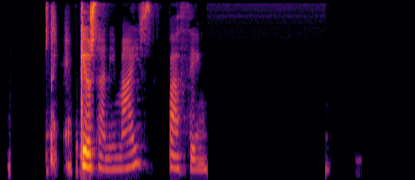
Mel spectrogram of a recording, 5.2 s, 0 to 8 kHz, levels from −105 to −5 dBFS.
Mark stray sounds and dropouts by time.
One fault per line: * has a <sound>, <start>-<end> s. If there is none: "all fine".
all fine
